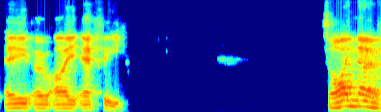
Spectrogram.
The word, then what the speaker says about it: Aoife: Yeah, it's Aoife. Aoife. I'm so glad it's not Weef.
